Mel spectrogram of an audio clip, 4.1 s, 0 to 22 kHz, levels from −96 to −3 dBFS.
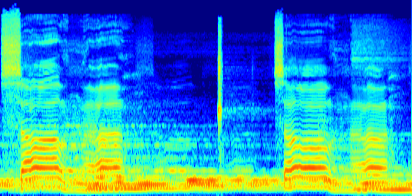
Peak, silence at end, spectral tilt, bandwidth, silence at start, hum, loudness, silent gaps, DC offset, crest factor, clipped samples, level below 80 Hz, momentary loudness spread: -10 dBFS; 0 s; -5.5 dB/octave; 18 kHz; 0 s; none; -26 LUFS; none; under 0.1%; 14 dB; under 0.1%; -74 dBFS; 5 LU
